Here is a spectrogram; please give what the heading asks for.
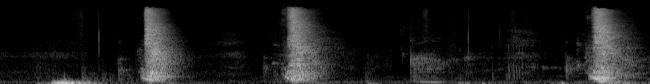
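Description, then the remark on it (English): Three loud sneezes in a row, each a sharp explosive burst, separated by short pauses with quick inhaling breaths before them. “It wouldn't be a show if I didn't sneeze or cough or burp or say or fuck.”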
